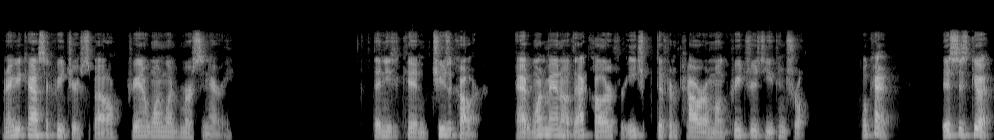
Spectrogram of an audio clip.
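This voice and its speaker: A man casually reviewing trading cards, reading card text aloud in a halting, hesitant way, his voice getting hoarse. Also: medium pitch, sharp tone. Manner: halting, hesitant, many pauses and restarts.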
